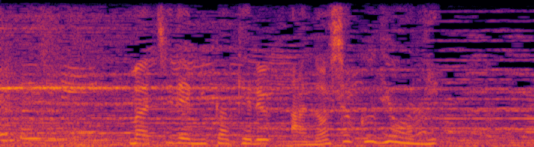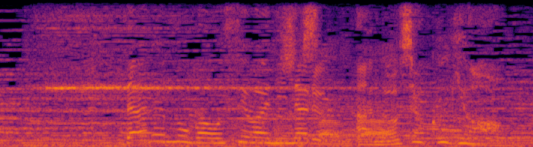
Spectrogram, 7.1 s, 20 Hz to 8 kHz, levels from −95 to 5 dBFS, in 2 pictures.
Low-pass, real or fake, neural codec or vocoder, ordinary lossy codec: none; real; none; none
